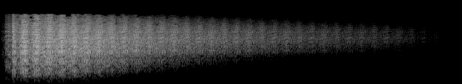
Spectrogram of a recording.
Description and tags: CC noise flutter
Noisey reverberant echoey thing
